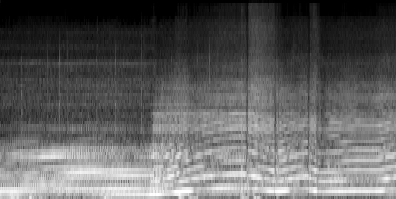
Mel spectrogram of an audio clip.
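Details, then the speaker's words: Toyota Corolla revving while racing after a clutch pedal adjustment, engagement right at the top of the pedal, clutch master adjustment suspected; on throttle the note jumps sharply and hangs high without pulling through; clutch slipping under acceleration. "Definitely you could hear it slipping then, so whatever I did, definitely got to switch it back and try to figure out where this thing likes to be happy at, because it's definitely slipping hard as soon as I rev it. Yeah, as soon as I rev it, it slips."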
